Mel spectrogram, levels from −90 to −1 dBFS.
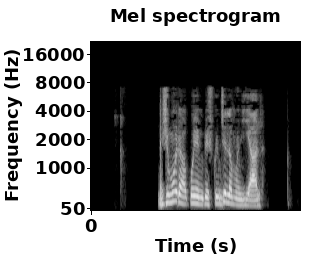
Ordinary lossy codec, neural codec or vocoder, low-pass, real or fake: MP3, 32 kbps; codec, 16 kHz, 1 kbps, FunCodec, trained on Chinese and English, 50 frames a second; 7.2 kHz; fake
